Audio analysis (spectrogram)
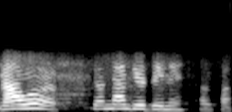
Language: Kannada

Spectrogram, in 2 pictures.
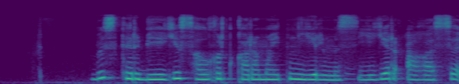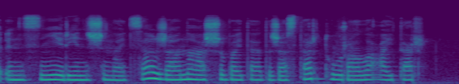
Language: Kazakh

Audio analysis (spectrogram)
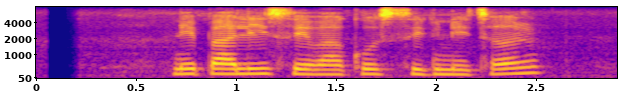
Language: Nepali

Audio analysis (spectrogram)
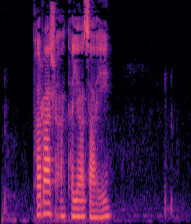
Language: Thai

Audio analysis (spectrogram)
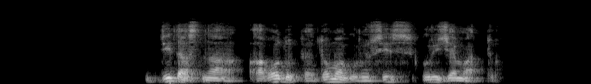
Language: Laz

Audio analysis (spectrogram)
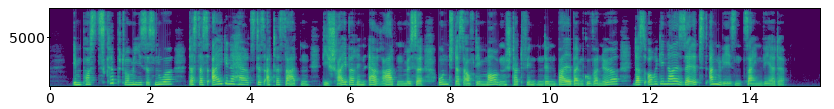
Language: German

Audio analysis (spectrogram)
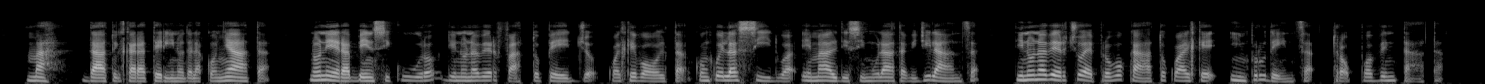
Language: Italian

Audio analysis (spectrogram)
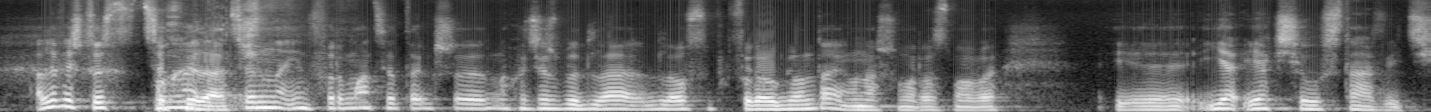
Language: Polish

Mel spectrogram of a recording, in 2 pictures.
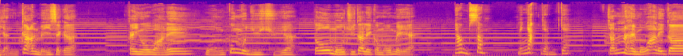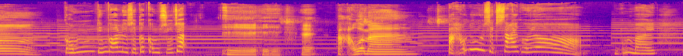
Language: Chinese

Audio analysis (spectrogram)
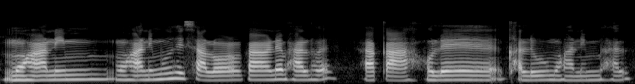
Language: Assamese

